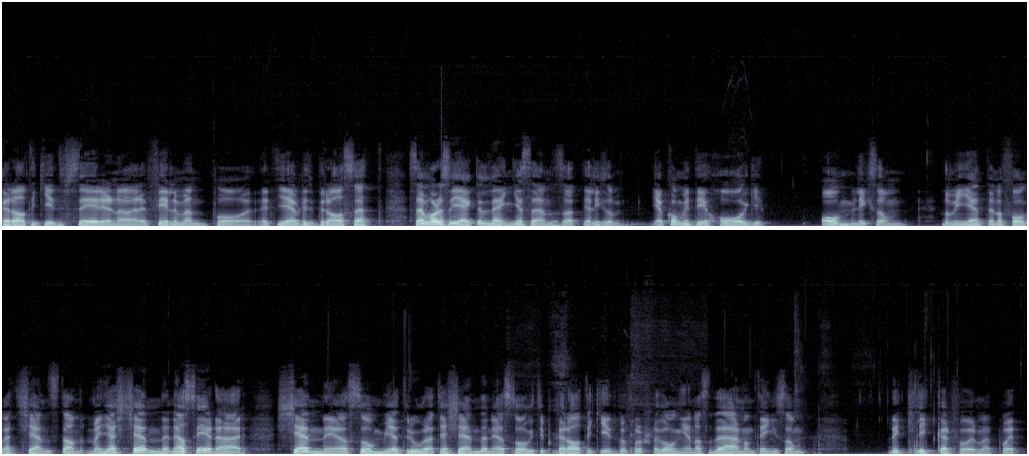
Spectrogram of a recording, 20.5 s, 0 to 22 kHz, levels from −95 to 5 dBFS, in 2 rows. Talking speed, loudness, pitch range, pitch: 200 wpm, -23 LUFS, 110-130 Hz, 120 Hz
